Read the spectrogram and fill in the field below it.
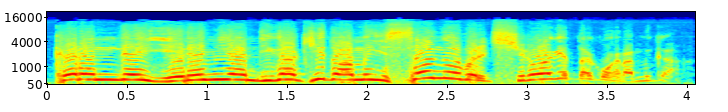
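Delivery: loud, high, slow divine call; voice of God. Acted. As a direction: boom out God's promise to Jeremiah. God speaking to Jeremiah. (예레미야를 부르는 하나님의 장엄한 목소리)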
